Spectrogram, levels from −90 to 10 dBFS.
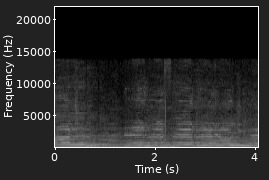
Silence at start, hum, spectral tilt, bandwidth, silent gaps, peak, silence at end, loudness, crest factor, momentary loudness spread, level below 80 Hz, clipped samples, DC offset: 0 s; none; -4 dB/octave; 14 kHz; none; -22 dBFS; 0 s; -39 LUFS; 18 dB; 7 LU; -48 dBFS; under 0.1%; under 0.1%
